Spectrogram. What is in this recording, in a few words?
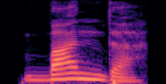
"banda", Spanish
